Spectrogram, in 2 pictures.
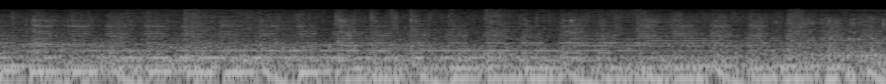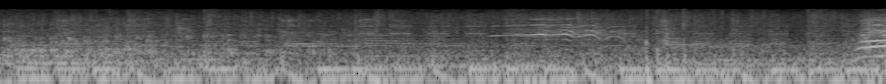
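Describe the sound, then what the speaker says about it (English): A horse neighs and whinnies over steady galloping hoofbeats in Minecraft: Story Mode, with a continuous music bed underneath throughout. "Slow down, horse!"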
